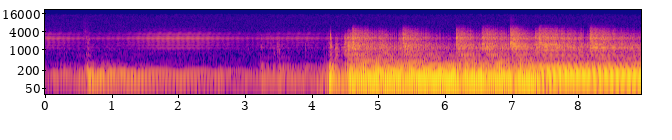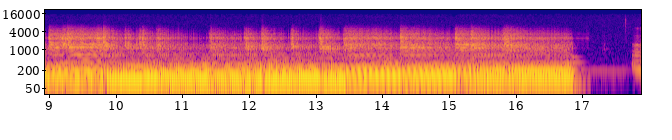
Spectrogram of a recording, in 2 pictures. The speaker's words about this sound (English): So I can really control, you know, how quiet or noisy the pedal is. And then I believe, you know, for more of just a classic distortion, I'll tweak it.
